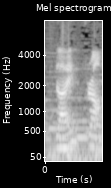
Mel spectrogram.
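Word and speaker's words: diaphragm: और डायफ्राम में याद रखना है जी साइलेंट होता है ना, तो स्पेलिंग क्या हो जाएगी, डाई डी आई ए डायफ्राम पी एच आर ए जी एम जी जरूर लिखना है, पर जी साइलेंट होता है जब हम इसे प्रोनाउंस करते हैं.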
